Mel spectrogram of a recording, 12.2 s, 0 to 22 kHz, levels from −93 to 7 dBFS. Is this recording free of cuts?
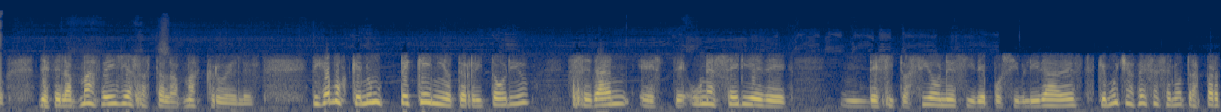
no; 1 cut; at 10.9 s

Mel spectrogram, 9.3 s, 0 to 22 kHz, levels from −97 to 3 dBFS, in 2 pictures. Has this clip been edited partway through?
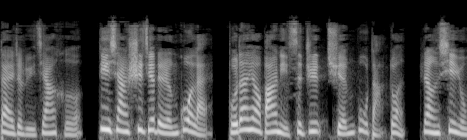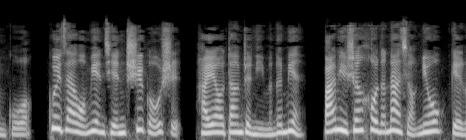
no; 0 cuts

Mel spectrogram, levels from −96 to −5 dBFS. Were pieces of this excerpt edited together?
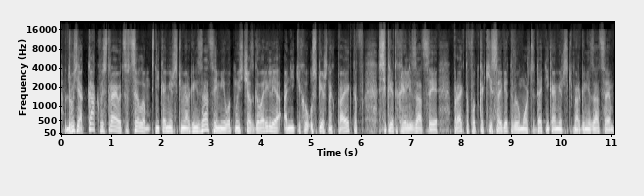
yes; 2 cuts; at 1.8 s, 4.8 s

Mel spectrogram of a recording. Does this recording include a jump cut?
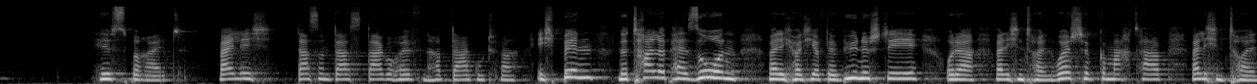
yes; 2 cuts; at 2.0 s, 5.3 s

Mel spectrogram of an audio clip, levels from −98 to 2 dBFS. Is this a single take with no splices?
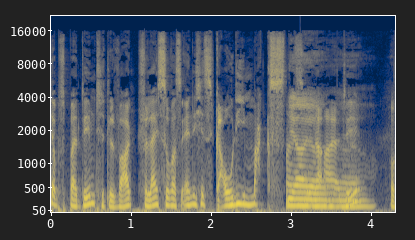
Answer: no; 3 cuts; at 1.0 s, 2.0 s, 2.9 s

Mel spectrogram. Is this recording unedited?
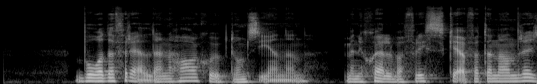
yes; 0 cuts

